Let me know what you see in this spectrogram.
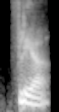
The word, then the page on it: fleer: Indian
